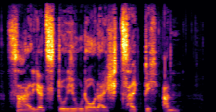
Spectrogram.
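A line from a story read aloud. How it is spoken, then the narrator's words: Spitting hiss. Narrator (German): Speichel sprüht, als er zischt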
